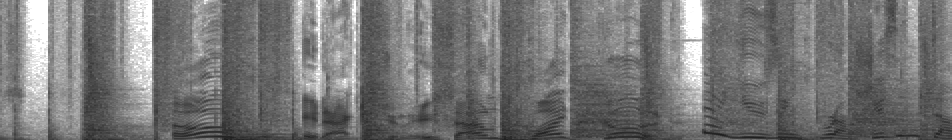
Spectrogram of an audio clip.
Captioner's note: rhythmic clanging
